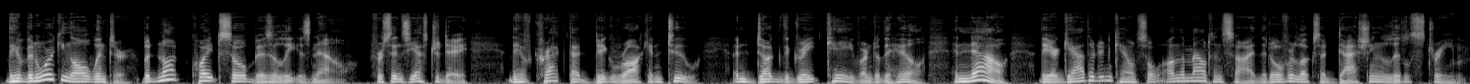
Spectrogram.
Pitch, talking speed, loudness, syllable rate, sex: 115 Hz, 200 wpm, -19 LUFS, 5.2 syllables/s, male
